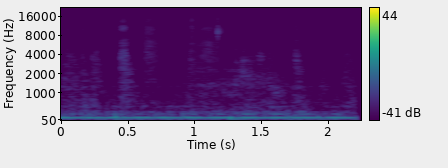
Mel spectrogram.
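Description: Felt-tip marker writing on paper, a run of faint, irregular strokes over a steady low hum.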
